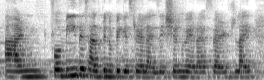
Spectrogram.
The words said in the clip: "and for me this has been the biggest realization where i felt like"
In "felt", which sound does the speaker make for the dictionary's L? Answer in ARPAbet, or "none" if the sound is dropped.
L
